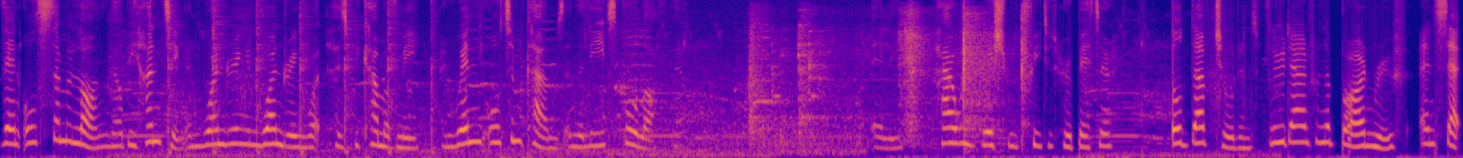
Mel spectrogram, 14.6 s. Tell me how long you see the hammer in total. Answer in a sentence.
You can hear the hammer for 6 seconds altogether.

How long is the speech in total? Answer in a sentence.
You can hear the speech for 13 seconds altogether.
